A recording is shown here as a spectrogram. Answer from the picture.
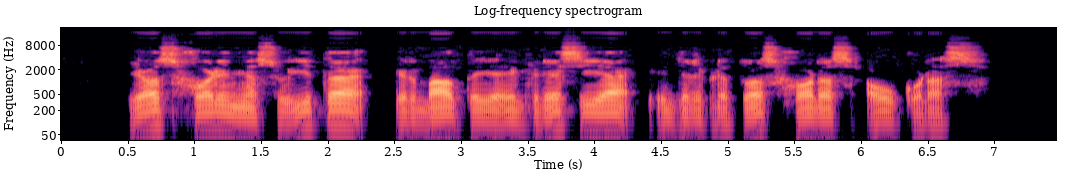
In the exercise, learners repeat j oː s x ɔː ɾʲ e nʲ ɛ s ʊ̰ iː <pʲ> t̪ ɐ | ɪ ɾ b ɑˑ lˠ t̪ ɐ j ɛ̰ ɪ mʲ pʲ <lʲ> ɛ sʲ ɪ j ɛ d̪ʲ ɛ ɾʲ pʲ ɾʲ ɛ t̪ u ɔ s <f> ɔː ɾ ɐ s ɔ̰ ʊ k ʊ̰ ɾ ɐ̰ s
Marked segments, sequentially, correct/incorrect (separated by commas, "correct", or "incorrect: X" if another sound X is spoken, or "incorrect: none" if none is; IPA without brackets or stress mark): incorrect: none, incorrect: ɾʲ, incorrect: x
